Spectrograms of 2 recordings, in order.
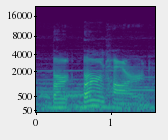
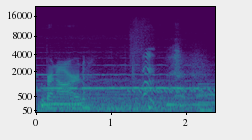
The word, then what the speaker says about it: Bernard: Elise, this is burnh hard. Although it's I know it's Bernard.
